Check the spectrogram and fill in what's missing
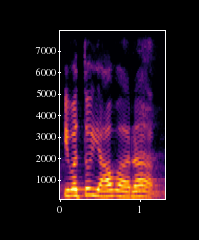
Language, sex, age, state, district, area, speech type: Kannada, female, 18-30, Karnataka, Kolar, rural, read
